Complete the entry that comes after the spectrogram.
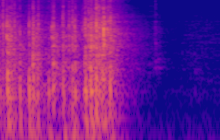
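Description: Cards of a linen-cardstock tarot deck with marker-coloured edges are shuffled in one quick, crisp riffle lasting about half a second, close up, then silence.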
